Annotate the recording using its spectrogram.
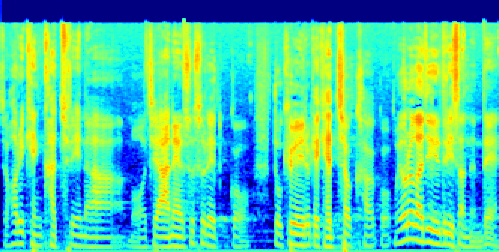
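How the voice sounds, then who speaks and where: Audible room echo surrounds the recording. In it, a man speaks at a moderate pace. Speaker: pastor. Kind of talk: sermon.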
